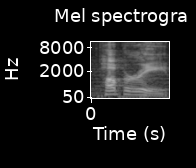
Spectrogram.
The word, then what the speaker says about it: potpourri: Potpourri.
